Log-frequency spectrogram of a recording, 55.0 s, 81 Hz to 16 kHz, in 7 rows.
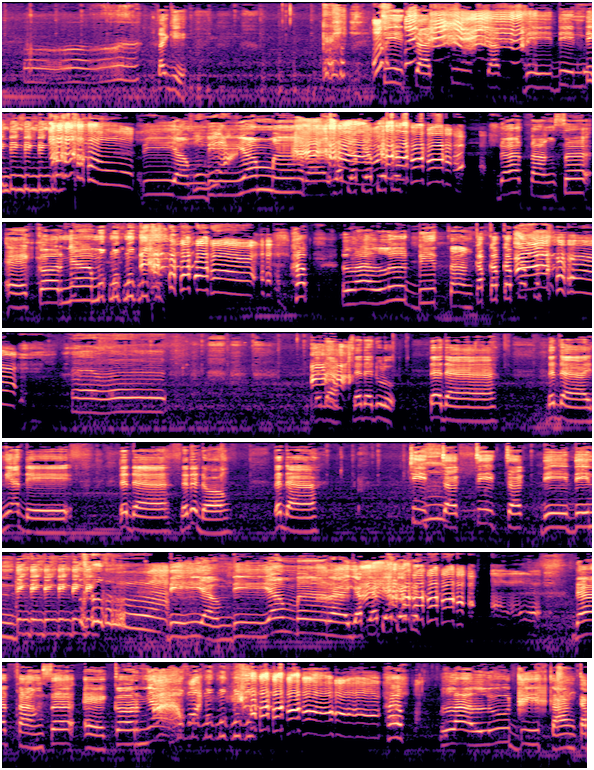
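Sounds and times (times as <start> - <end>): baby laughing: 8.5 - 9.6, 11.8 - 14.0, 17.1 - 19.5, 22.6 - 23.9, 40.4 - 41.6, 44.2 - 46.5, 49.3 - 52.3.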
